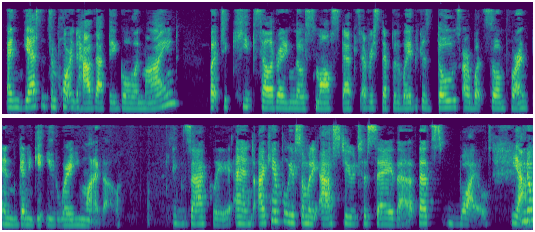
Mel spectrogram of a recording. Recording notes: on Instagram live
